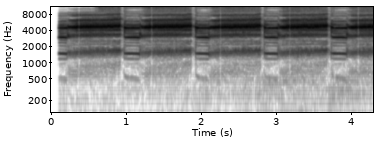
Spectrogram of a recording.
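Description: A single cicada drones with an intense, high, metallic buzz, almost like an electric alarm. The sound runs in steady bursts, each broken by a brief gap roughly every second, with nothing else audible.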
